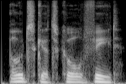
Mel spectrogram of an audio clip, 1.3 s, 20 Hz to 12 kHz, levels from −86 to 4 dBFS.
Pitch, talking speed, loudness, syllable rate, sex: 110 Hz, 190 wpm, -16 LUFS, 4.8 syllables/s, male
